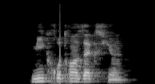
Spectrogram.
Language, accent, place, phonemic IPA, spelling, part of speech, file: French, France, Lyon, /mi.kʁɔ.tʁɑ̃.sak.sjɔ̃/, microtransaction, noun, LL-Q150 (fra)-microtransaction.wav
- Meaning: microtransaction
